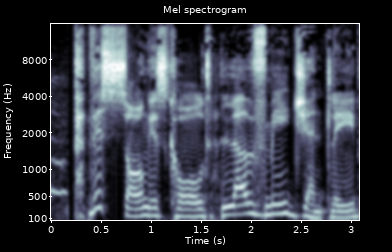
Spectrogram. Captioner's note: cat meow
